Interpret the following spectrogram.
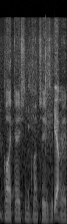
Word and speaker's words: glycation: uh glucos glucos ification glucos or gation G glycation is much easier for me to say where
